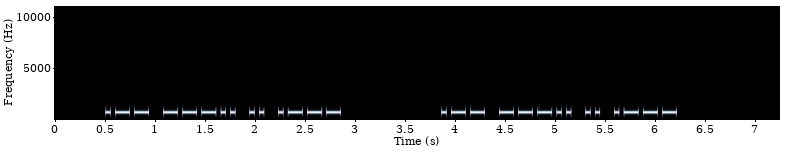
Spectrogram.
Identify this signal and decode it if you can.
Morse code, heard as a keyed tone, about 25 wpm, 700 Hz. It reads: W8IJ W8IJ
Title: USA Call Signs - 4 Characters - Repeated 3x - 25wpm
